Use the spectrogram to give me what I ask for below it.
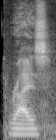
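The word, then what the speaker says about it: Rhys: How do you pronounce this first word in this name, Tanner? Rise. Okay. So the reason I asked, it's not because I'm illiterate, which is possible. It's because it's spelled R-H-Y-S.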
